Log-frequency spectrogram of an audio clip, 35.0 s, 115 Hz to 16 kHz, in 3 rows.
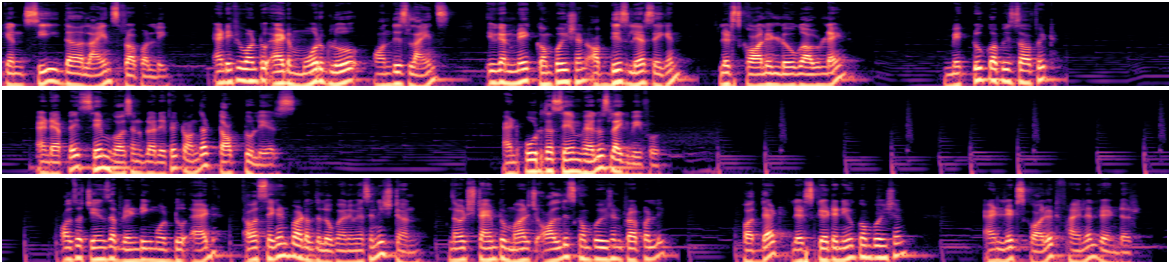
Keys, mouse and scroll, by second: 2.7 right click, 3.4 click, 4.5-8.5 typing, 10.1 ctrl+d, 11.2 click, 11.9 shift+click, 17.4-17.9 typing, 18.5 Return, 19.5 click, 20.8-21.9 typing, 22.5 click, 24.0 shift+click, 26.4 ctrl+alt+scroll down 1, 28.0-29.5 drag, 32.4-34.6 typing.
